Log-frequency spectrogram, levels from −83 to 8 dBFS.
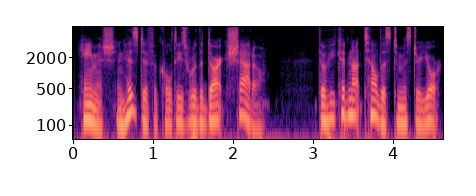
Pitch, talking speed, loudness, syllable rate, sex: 115 Hz, 220 wpm, -18 LUFS, 6.4 syllables/s, male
